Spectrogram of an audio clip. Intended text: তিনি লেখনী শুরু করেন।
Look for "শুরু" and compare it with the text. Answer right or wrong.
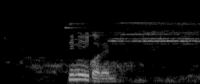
wrong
